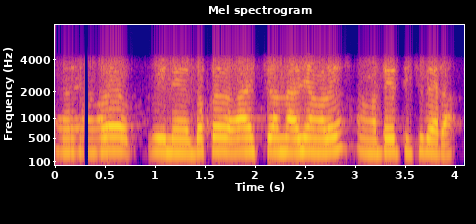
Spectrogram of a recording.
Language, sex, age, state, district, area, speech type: Malayalam, female, 45-60, Kerala, Malappuram, rural, conversation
